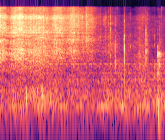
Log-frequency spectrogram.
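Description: A dry rustling hiss of resin diamond-painting drills shifting in a plastic drill tray as it is handled. It fades away about a second and a half in.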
